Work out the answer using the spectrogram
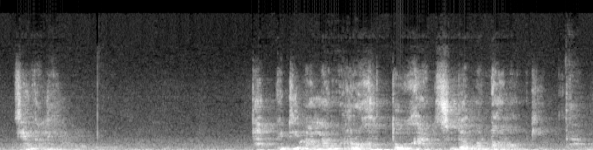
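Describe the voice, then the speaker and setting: A man preaching with a high, bright voice, animated and quick to laugh. He sounds far from the microphone, and the sound carries through a very echoey hall with steady background noise. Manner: animated preaching, laughing often, bursts into song. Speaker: pastor. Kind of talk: sermon with testimony. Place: church hall.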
